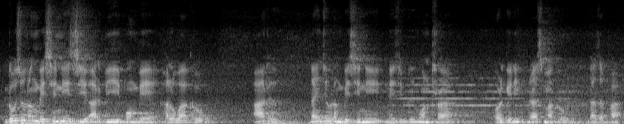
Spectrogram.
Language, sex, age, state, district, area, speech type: Bodo, male, 18-30, Assam, Chirang, urban, read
